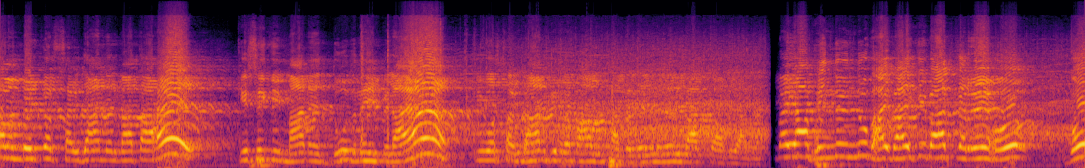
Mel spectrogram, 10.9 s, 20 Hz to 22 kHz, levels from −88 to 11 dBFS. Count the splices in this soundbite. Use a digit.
3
